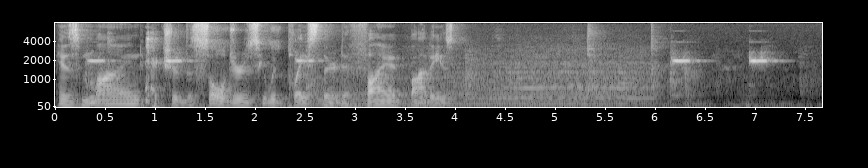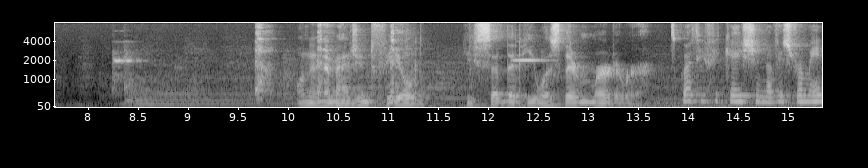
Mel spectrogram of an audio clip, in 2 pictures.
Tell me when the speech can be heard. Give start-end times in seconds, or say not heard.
0.0-4.0, 10.1-15.3.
